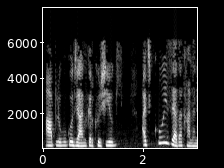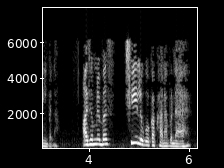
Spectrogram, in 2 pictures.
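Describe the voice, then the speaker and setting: A woman's voice: medium pitch, sing-song, moderate pace, no room sound, muffled recording, pitched below the performer's own voice. A woman voicing a cheeky young daughter-in-law who justifies herself huffily in a cartoon family comedy. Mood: proud. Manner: self-justifying, huffy.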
